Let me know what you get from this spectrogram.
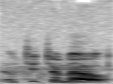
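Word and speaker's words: El Chichonal: Is that the way you pronounce it, they're Fred? El Chichonel. Chichonel. Okay.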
